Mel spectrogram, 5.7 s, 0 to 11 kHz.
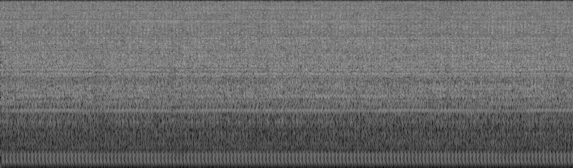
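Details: Generac 3500 W generator, GN220 engine, after broken carburetor jet was replaced: steady, even low drone with a smooth regular firing beat, no misses or knocks; started with choke off, little smoke, running normally.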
